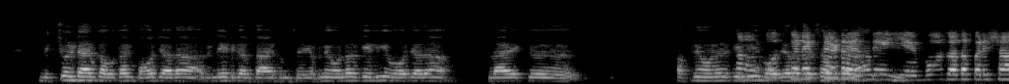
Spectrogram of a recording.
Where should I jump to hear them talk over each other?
7.4 s

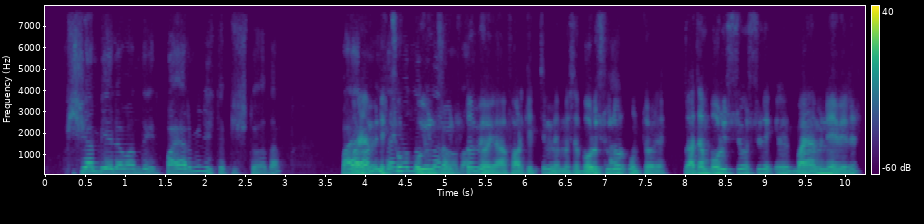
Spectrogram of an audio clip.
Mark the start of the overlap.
3.8 s

